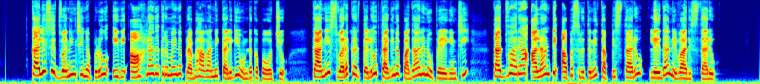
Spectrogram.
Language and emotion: Telugu, neutral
